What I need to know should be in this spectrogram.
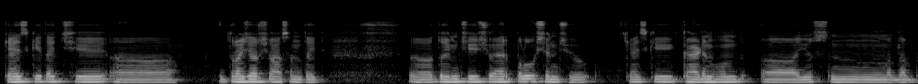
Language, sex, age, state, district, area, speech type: Kashmiri, male, 18-30, Jammu and Kashmir, Anantnag, rural, spontaneous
